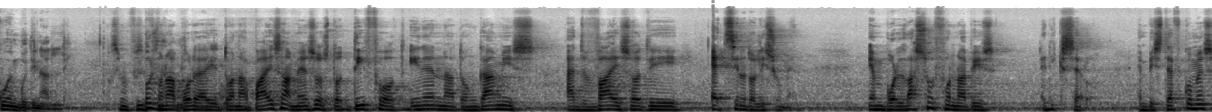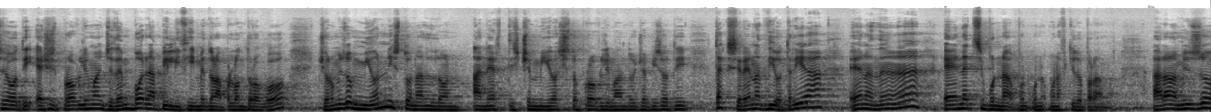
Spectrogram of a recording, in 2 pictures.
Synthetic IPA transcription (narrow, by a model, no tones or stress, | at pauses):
kuembut̪inɐ̰lːi | simfonɐpoleɐit̪onɐpɐisɐmes̬o̞st̪od̪ifolt̪ʰine̞nɐt̪o̞ŋɡɐmis | ɐd̪vɐjso̞t̪i | e̞t͡sːinɐt̪o̞lisume | embo̞lːɐst̪ofonːɐpis | enikseɾo | embist̪e̞fkumeseo̞t̪iʔeʃispɾo̞vlimɐt͡ʃeðemboɾinɐpiliθimet̪onɐplo̞nd̪ɾopo̞ceno̞mizo̞mio̞nːist̪o̞nɐlːo̞nɐneɾt̪iscemio̞sist̪o̞pɾovlimɐnt̪ucepis̬ot̪i | d̪̥ɐksiɾenɐðiot̪ɾiɐ | enɐðe | enet͡sːipunɐpunpunɐfcit̪opɾɐ̰mɐ | ɐɾɐno̞mizo̞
